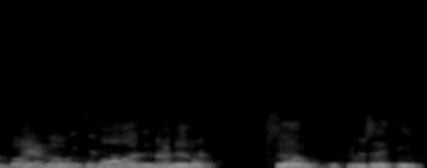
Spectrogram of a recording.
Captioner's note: person laughing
